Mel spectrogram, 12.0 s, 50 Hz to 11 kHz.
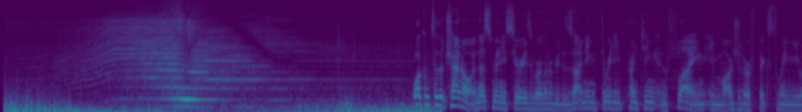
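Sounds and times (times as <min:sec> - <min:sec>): low rumble: 0:00.1 - 0:06.6
model airplane motor whine: 0:00.1 - 0:06.6.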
